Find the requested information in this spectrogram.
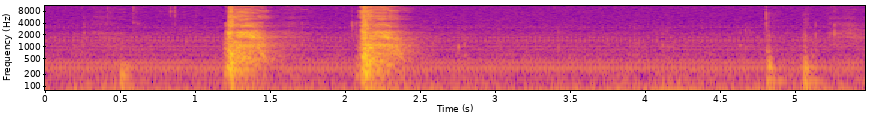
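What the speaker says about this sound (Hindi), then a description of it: "सॉरी, मुझे खांसी लगी हुई है।" Two loud, harsh coughs about a second apart, close to the mic, followed by faint clicks and a quiet background hum.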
